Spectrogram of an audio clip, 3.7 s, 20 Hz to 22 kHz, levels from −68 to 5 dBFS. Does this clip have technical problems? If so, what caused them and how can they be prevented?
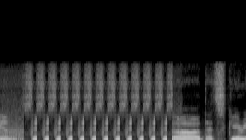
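Yes. A computer activity noise runs through the whole speech clip: a buzz pulsing at roughly 150 Hz, only about 10 dB below the speech, that tracks the processor and mouse load through the shared ground. On a spectrogram it shows as a comb of vertical ticks. Use a USB isolator or external interface to break the ground loop.

From 0.55 s to 2.58 s there is a broken-record loop: one fragment about 0.18 s long repeats eleven times back to back, likely because the player or stream stalled, and the speech due in that span is lost. The waveform shows identical repeating blocks. Larger buffers and a watchdog that restarts stalled streams prevent this.

At 3.37 to 3.44 s a short stall from a late packet holds a sound for 37 ms while the jitter buffer waits, then resumes with nothing skipped. A spectrogram shows a smeared, flat stretch. A larger or adaptive jitter buffer absorbs such delay changes.

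The Opus call path, with its 12 kHz bandwidth, is visible as an empty band above that limit.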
